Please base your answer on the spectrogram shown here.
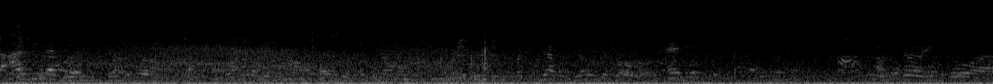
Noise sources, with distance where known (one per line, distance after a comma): person or small group talking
